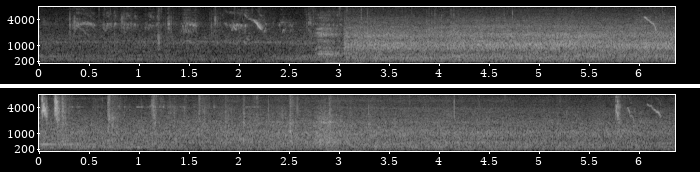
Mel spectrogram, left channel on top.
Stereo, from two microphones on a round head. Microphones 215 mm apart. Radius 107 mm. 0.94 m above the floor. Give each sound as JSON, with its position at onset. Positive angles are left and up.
{"t": 2.7, "sound": "whispering", "side_deg": -5, "distance_m": 1.5}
